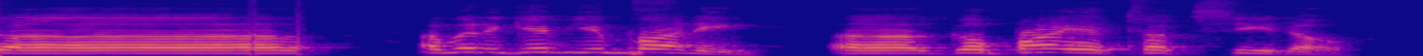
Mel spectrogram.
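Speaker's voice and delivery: loud voice with a long drawn-out uh. Retelling what the road agent asked him backstage: Chief Jay Strongbow impression. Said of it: "I can't talk about Chief without imitating him".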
